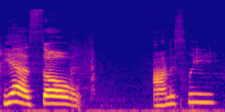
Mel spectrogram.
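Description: Mid-twenties woman, higher-pitched voice, casual podcast chat, candid, slangy, somewhat dull lo-fi sound. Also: extremely slow. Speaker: podcast co-host. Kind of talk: casual chat between friends.

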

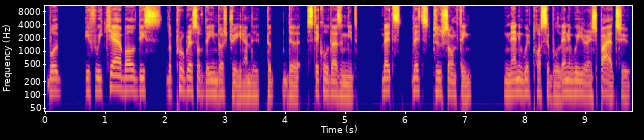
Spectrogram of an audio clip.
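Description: A man with a Nigerian accent hosting a podcast interview, speaking earnestly and haltingly, often repeating words. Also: on the low side, fairly even intonation, darkish tone, no room sound.

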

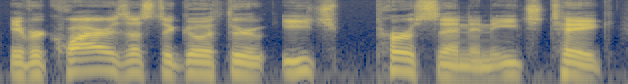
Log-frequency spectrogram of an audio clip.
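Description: Man, mid-pitched voice, explanatory interview delivery, audio production creator, close dry sound. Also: normal speed, a bit bright, no echo.

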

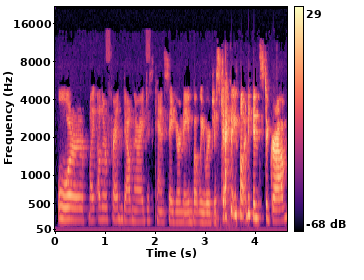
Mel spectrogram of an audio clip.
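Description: A woman's voice: medium pitch, brisk, fairly bright tone. Chatty woman photographer. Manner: chatty, frequent "like". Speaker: photographer guest. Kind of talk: casual live audio chat.

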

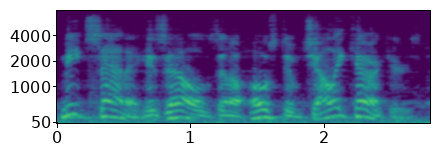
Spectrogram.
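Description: A man's voice: on the high side, big pitch swings, a little fast. A man reading a scripted promotional announcement for a broadcast. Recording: dull lo-fi broadcast.

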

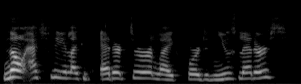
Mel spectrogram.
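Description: A woman's voice: high voice, brisk, dry recording, studio quality. A young woman from the Netherlands with a Dutch accent, chatting as a podcast guest, hesitant with many ums and frequent laughs. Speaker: podcast guest, software developer. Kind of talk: casual interview chat.

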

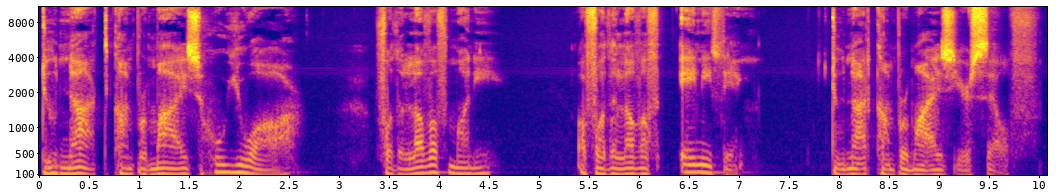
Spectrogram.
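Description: A Jamaican-accented man from Jamaica giving an earnest, deliberate motivational talk straight to his viewers, repeating key lines for emphasis. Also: fairly low pitch, husky, no echo, clean studio sound. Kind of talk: motivational direct-to-camera talk.

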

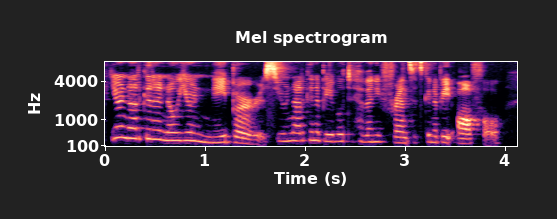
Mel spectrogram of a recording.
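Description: Woman, Serbian accent, casual podcast co-host, animated anecdotes. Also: fairly high pitch, quick pace. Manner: animated storyteller, laughs often, acts out quotes. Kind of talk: casual conversational chat. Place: lives in a small Dutch town.

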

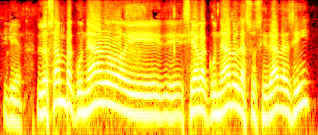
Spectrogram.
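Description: A man's voice: a little high, lively intonation, measured pace. A man with an Argentine Spanish accent interviewing a guest, asking patient questions and answering with short affirmations. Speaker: radio interviewer.

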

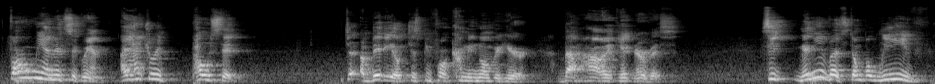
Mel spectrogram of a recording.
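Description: Lively high-voiced man giving a talk. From Southern California. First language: Spanish. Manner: animated storytelling, acts out quoted dialogue. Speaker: public speaker. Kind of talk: motivational talk to an audience.

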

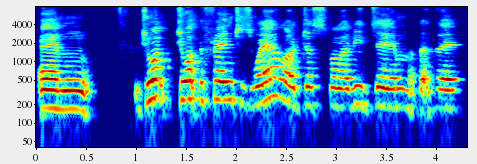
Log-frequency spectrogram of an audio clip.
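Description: Reflective older woman in echoey room. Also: lowish voice. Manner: reflective, thoughtful, with many pauses and restarts. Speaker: guest poet. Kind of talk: casual interview chat.

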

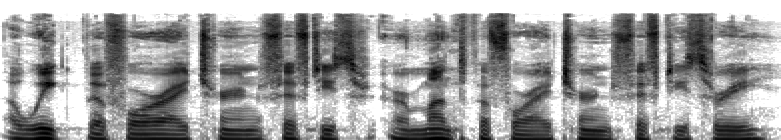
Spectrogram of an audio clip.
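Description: A man in his sixties, a guest on a podcast, calmly explaining things with frequent ums. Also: on the low side. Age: 60s. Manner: explanatory, measured, with many ums. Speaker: heart transplant recipient guest. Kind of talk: casual interview talk.

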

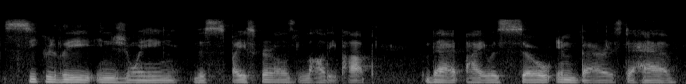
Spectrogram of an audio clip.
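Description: Man, low pitch, mellow warm tone, calm storytelling, faint background noise. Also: takes it slowly. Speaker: guest. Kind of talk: casual personal storytelling.

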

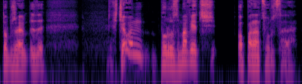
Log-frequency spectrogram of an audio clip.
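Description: An actor playing an earnest, nervous young suitor in a historical radio drama, speaking politely and hesitantly with some stammering. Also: male voice, mid-range voice, wildly swooping pitch, slow, no echo, studio quality, heavily acted.

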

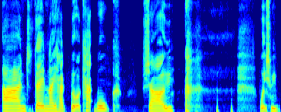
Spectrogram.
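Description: A woman speaks in a relaxed, unhurried way, often giggling and trailing off with fillers. Her voice sits a touch low, recorded close and dry with no room sound. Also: dry recording. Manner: laid-back, giggly, hesitant with fillers. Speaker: guest, DJ and model. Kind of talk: casual chat interview.

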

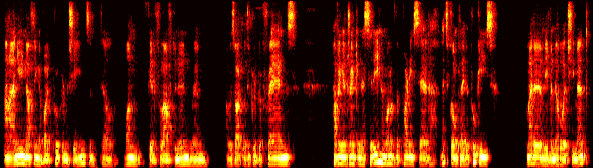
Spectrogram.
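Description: An Irish man speaks as a guest in an interview, in a low voice. He talks in a reflective way and stops often to gather his thoughts. The sound is roomy and echoey. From Ireland. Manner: reflective, halting with ums. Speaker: guest, former gambling addict. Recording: roomy echo.

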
